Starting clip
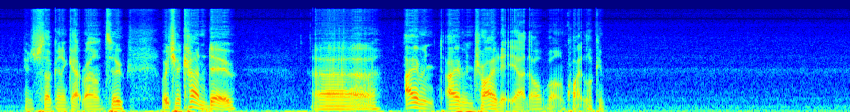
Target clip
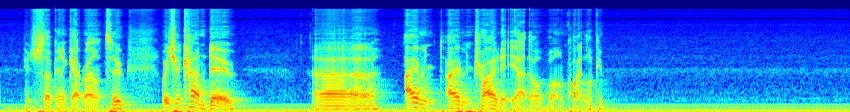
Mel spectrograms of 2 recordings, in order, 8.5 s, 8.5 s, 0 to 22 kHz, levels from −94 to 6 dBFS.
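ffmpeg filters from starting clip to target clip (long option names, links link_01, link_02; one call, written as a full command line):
ffmpeg -i in.wav -af "aeval=exprs='val(0)+0.02*(sin(2*PI*50*n/s)+sin(2*PI*2*50*n/s)/2+sin(2*PI*3*50*n/s)/3+sin(2*PI*4*50*n/s)/4+sin(2*PI*5*50*n/s)/5)':channel_layout=same,bandreject=frequency=53.37:width_type=h:width=4,bandreject=frequency=106.74:width_type=h:width=4,bandreject=frequency=160.11:width_type=h:width=4,bandreject=frequency=213.48:width_type=h:width=4,bandreject=frequency=266.85:width_type=h:width=4,bandreject=frequency=320.22:width_type=h:width=4,bandreject=frequency=373.59:width_type=h:width=4,bandreject=frequency=426.96:width_type=h:width=4,bandreject=frequency=480.33:width_type=h:width=4,bandreject=frequency=533.7:width_type=h:width=4,bandreject=frequency=587.07:width_type=h:width=4,bandreject=frequency=640.44:width_type=h:width=4,bandreject=frequency=693.81:width_type=h:width=4,bandreject=frequency=747.18:width_type=h:width=4,bandreject=frequency=800.55:width_type=h:width=4,bandreject=frequency=853.92:width_type=h:width=4,bandreject=frequency=907.29:width_type=h:width=4,bandreject=frequency=960.66:width_type=h:width=4,bandreject=frequency=1014.03:width_type=h:width=4,bandreject=frequency=1067.4:width_type=h:width=4,bandreject=frequency=1120.77:width_type=h:width=4,bandreject=frequency=1174.14:width_type=h:width=4,volume=4.5dB" out.wav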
